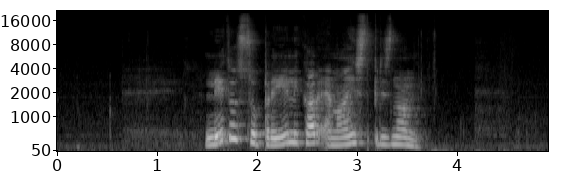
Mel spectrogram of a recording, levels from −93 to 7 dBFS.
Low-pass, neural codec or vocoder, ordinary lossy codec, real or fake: 19.8 kHz; vocoder, 44.1 kHz, 128 mel bands every 256 samples, BigVGAN v2; none; fake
